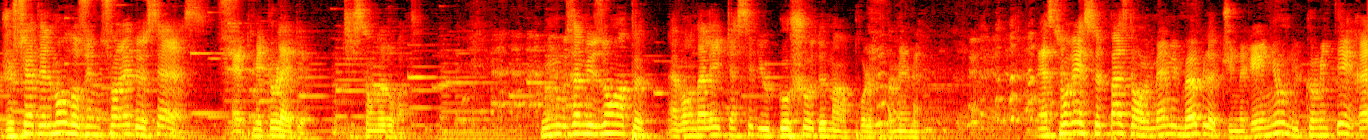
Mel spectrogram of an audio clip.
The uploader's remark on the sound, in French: Enregistré en direct et en public à la Soirée Froussin au One More.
